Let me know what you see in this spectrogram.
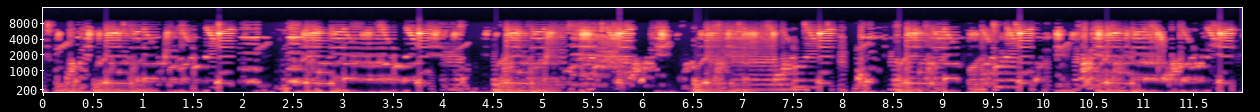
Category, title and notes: Sound effects > Electronic / Design
Stirring The Rhythms 15
content-creator, dark-design, dark-soundscapes, dark-techno, drowning, glitchy-rhythm, industrial-rhythm, noise, noise-ambient, PPG-Wave, rhythm, science-fiction, sci-fi, scifi, sound-design, vst, weird-rhythm, wonky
